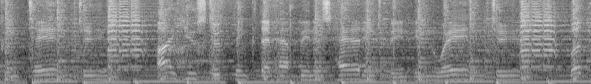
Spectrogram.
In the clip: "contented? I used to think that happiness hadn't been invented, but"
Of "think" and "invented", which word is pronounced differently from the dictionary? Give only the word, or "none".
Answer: invented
